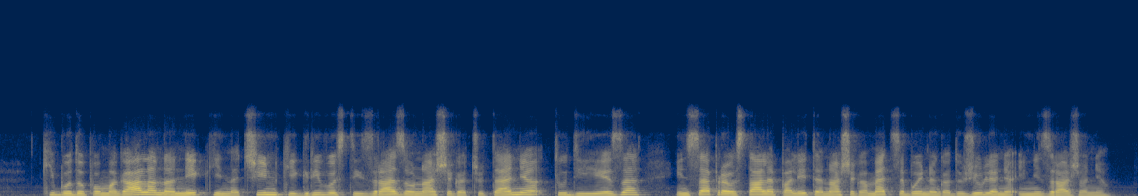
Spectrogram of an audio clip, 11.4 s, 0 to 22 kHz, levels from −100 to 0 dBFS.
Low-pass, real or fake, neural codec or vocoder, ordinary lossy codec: 7.2 kHz; real; none; Opus, 16 kbps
